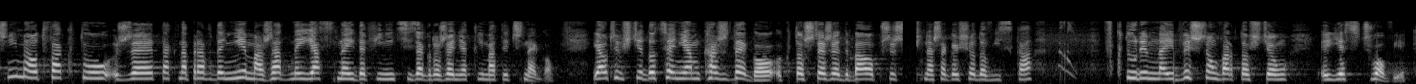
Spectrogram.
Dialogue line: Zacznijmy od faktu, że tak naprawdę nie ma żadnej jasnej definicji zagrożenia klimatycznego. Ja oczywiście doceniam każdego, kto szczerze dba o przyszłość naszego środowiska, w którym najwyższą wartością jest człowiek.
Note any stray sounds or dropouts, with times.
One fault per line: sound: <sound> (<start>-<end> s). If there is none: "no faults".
sound: dropout (9.0-9.2 s)
sound: chirp (10.6-10.8 s)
